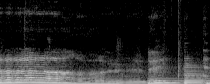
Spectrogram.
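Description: A woman singing with an acoustic guitar: she holds a long note over sustained guitar chords, letting it fall away about a second and a half in, and the guitar then plays on alone, with new chords struck about three seconds in.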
